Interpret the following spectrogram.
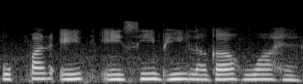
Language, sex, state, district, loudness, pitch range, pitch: Hindi, female, Uttar Pradesh, Lucknow, -14 LUFS, 230-245 Hz, 235 Hz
